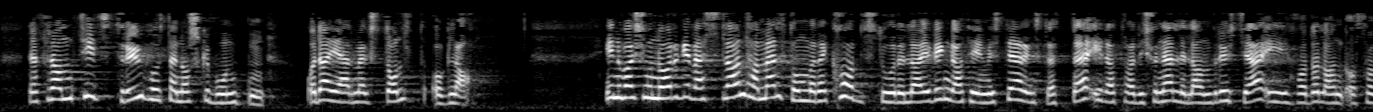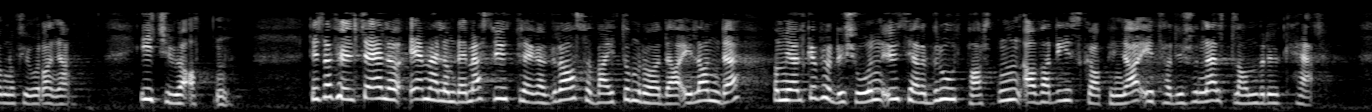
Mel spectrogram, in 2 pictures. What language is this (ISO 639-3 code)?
nno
